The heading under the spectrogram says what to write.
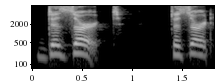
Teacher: Stress is on the second syllable. Now, some people might even pronounce the first syllable with a schwa.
